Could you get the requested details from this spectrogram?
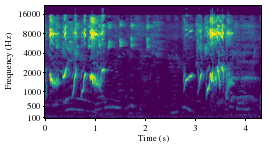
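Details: A young white-rumped shama, newly out of its spotted juvenile plumage, gives a short burst of downward-slurred whistles with harsh hissy overtones. A brief quiet gap follows, then a fresh run of rising whistled notes.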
